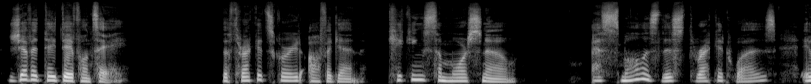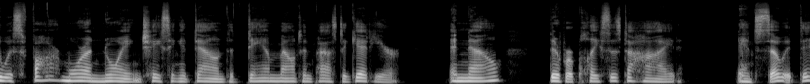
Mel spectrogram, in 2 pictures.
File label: French and Russian accents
